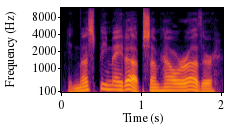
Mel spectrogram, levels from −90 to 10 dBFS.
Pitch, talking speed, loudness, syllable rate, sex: 130 Hz, 235 wpm, -15 LUFS, 5.9 syllables/s, male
